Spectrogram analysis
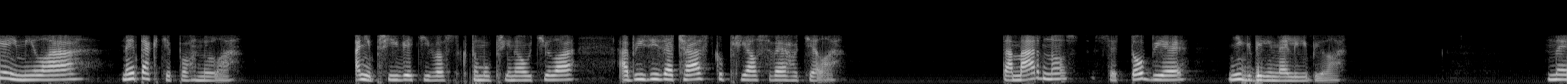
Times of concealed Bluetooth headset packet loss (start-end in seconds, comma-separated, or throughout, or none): none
